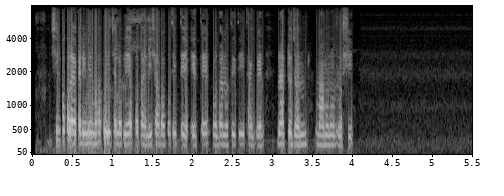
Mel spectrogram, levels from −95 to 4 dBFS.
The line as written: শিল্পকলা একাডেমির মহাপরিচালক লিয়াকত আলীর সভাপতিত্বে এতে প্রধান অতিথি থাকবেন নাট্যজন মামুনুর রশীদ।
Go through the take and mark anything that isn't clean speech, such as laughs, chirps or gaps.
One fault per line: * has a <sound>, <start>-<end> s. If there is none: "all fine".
all fine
